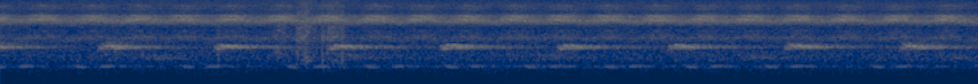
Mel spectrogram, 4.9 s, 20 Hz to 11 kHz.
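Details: Repeated brief mid-pitched notes from a mountain peacock-pheasant, evenly spaced about every 0.6 seconds, with a constant high-pitched insect chorus behind them.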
